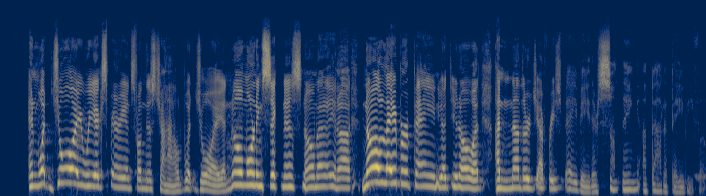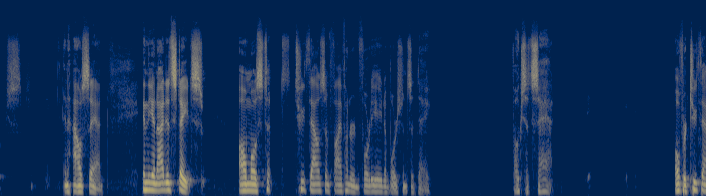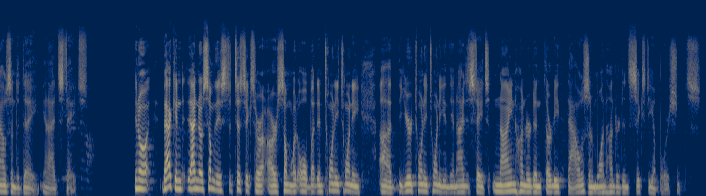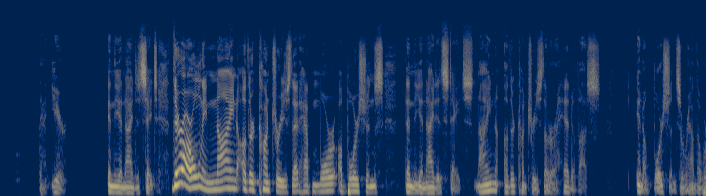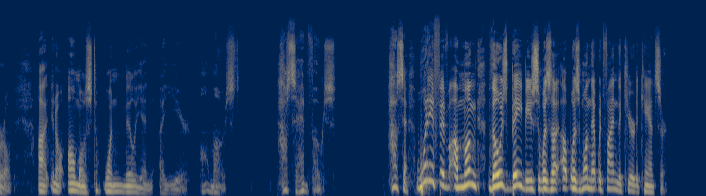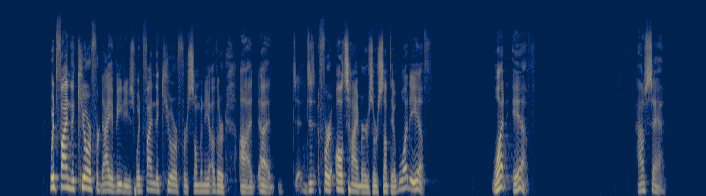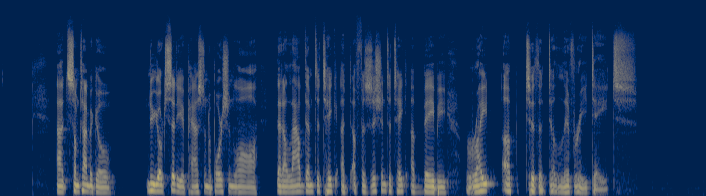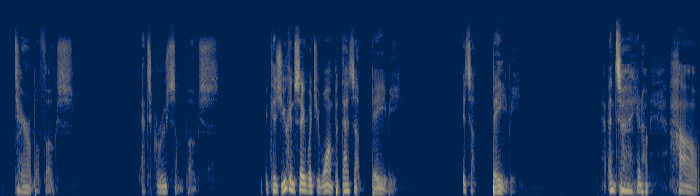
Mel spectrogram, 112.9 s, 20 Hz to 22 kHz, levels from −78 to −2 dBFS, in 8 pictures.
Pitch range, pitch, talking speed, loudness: 110-165 Hz, 125 Hz, 125 wpm, -28 LUFS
